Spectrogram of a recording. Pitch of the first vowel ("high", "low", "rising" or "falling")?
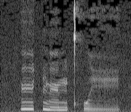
high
